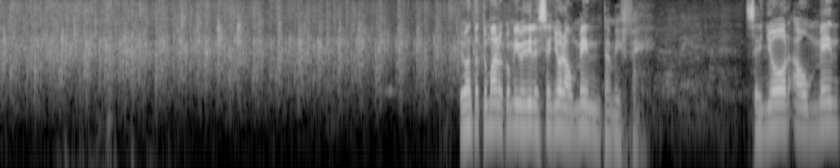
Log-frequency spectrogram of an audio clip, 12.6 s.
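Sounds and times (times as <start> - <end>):
audience applause: 0.0 - 8.0
speech: 6.9 - 9.7, 11.3 - 12.5.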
